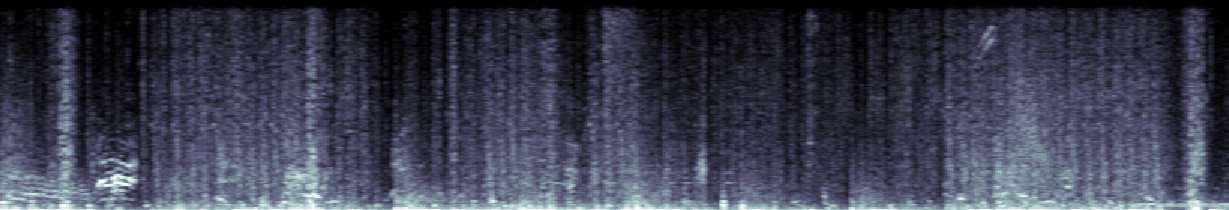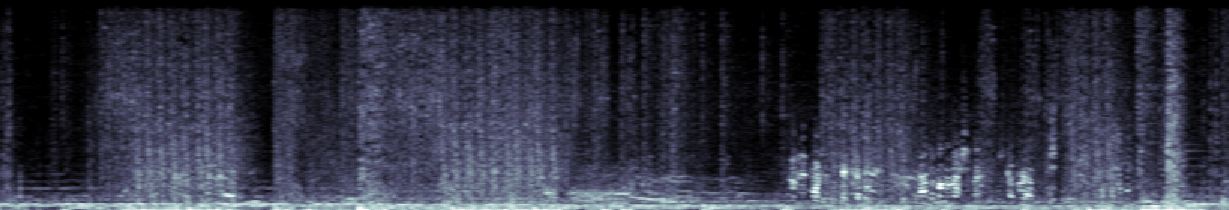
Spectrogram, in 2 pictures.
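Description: Gunfire in Halo: Combat Evolved, loud dense battle volleys and explosions running continuously under spoken dialogue, with a steadier stretch of sound later on.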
